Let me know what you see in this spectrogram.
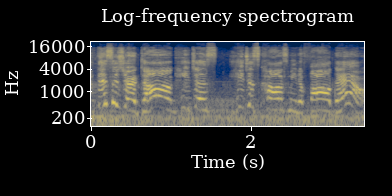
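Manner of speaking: upset yelling.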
